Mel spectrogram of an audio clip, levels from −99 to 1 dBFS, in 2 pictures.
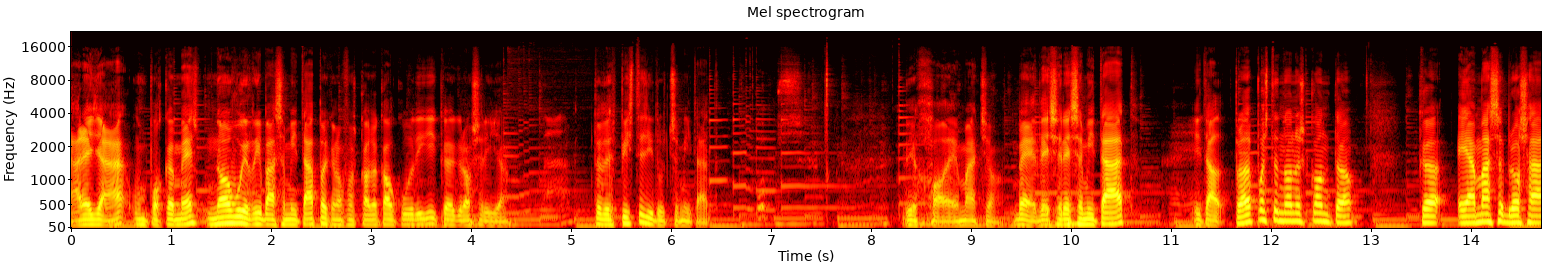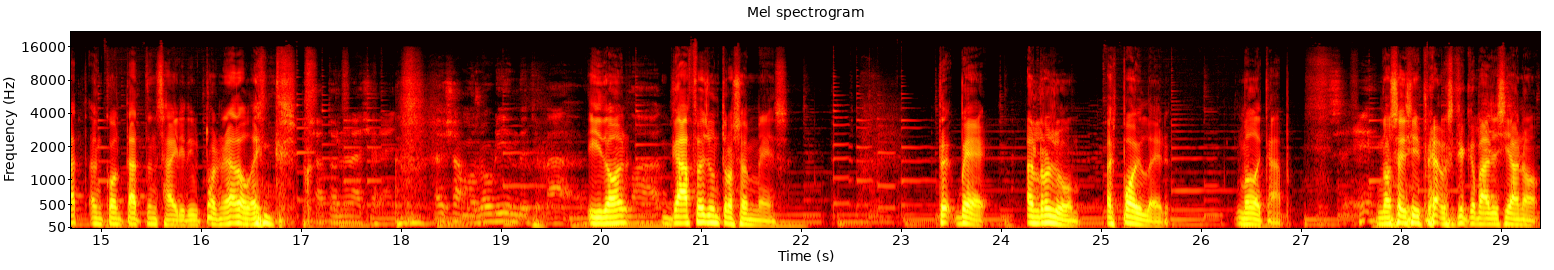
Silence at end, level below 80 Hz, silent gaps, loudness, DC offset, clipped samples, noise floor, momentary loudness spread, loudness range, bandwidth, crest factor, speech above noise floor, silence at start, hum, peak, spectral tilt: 0 s; -48 dBFS; none; -22 LUFS; under 0.1%; under 0.1%; -46 dBFS; 20 LU; 9 LU; 13 kHz; 20 dB; 25 dB; 0 s; none; -4 dBFS; -7 dB/octave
